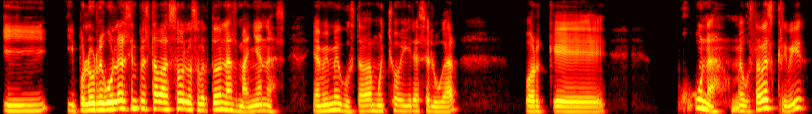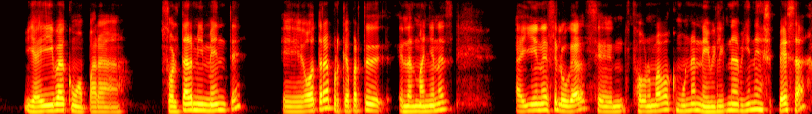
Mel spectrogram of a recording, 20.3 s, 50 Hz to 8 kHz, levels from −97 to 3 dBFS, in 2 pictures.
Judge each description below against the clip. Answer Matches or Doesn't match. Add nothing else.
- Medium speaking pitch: Matches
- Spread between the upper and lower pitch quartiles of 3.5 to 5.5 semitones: Matches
